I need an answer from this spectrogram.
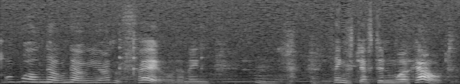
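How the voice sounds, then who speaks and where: A woman's voice: on the high side, big pitch swings, normal speed, over music. An actress playing a middle-aged woman TV talk show host with dry, cutting wit.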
